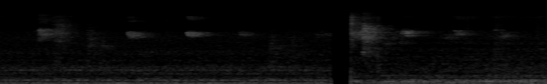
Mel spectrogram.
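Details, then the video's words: Fiddy, a pet guinea pig, happy during floor time and enjoying whistling, gives short high squeaky chirps in scattered bursts, a brief dropout midway, over a low steady background hum. "GuineaPig Makes Happy Noises During Floortime"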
